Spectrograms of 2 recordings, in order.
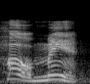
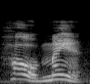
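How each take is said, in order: Both takes have the same delivery.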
